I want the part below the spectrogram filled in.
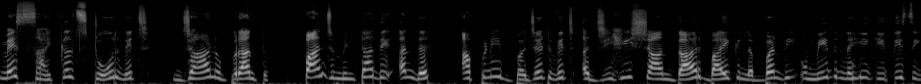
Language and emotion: Punjabi, surprised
